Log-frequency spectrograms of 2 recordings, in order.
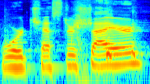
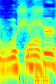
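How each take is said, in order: First: The word is read out with every written syllable. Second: The word is clipped, with syllables run together. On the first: This is how the spelling looks on the label. "it looks like Worcestershire. And nobody says it that way" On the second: This is how people commonly say it. "You just kind of say Worcestershire sauce"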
